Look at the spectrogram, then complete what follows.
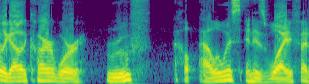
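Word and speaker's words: Ruf: thank you for thinking that's pronounced roof okay yeah so the cool thing about this car dylan is that they actually get body and white well that's cool so they'll register them as roof yeah they get their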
